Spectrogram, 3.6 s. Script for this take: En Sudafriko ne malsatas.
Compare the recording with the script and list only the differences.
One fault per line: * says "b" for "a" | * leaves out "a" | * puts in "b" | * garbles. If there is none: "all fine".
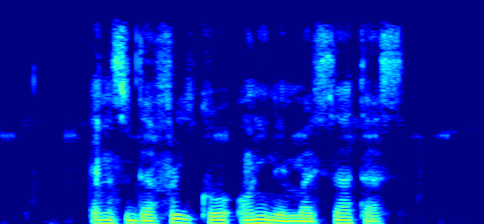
* puts in "oni"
